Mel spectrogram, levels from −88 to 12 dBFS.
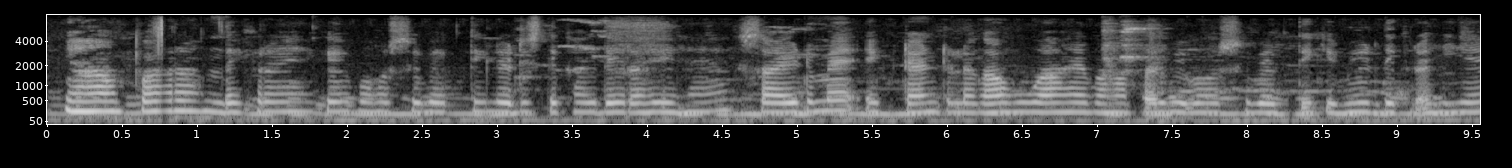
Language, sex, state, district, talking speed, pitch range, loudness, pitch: Hindi, female, Chhattisgarh, Sukma, 215 wpm, 215-230 Hz, -18 LUFS, 225 Hz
